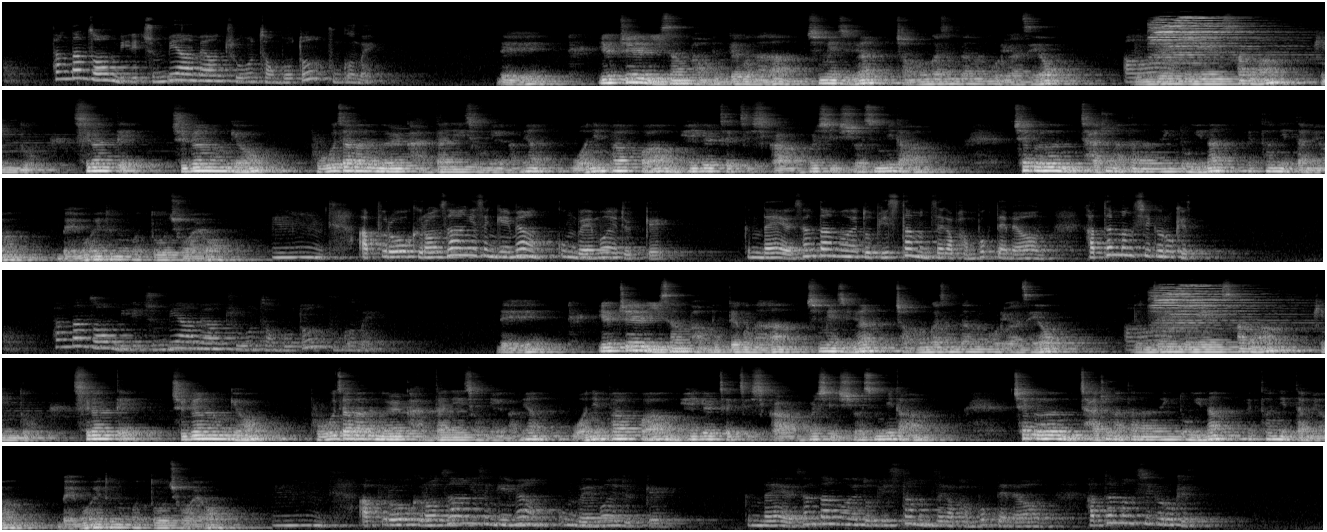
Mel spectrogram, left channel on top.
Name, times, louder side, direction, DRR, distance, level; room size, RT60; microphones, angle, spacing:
voice 1, 0.5-3.7 11.2-11.8 29.2-33.1 33.9-38.3, left 4 dB, 75° left, 8 dB, 0.4 m, -26 dB
voice 2, 4.9-10.6 11.3-12.8 13.1-14.5 14.9-15.9 16.3-18.7 18.9-22.5 22.9-25.5 25.8-26.6 27.0-28.7, left 1 dB, 35° right, -1 dB, 0.8 m, -18 dB
sound 1, 11.5-12.8, left 4 dB, 40° left, 0.7 m, -23 dB
6.9 x 3.1 x 2.3 m, 1.2 s
head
